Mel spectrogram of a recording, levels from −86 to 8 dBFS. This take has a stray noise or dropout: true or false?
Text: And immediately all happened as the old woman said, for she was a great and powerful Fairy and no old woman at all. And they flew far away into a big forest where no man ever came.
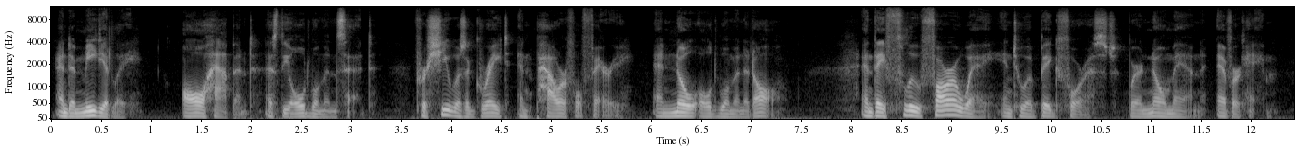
false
